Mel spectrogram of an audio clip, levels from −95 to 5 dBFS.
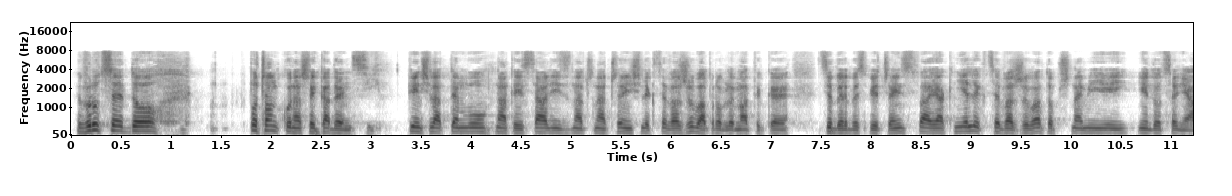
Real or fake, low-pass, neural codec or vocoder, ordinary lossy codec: fake; none; codec, 16 kHz, 16 kbps, FreqCodec, smaller model; none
